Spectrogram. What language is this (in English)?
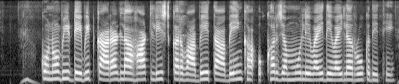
Chhattisgarhi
